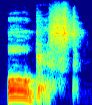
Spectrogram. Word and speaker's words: August: August. August. You pronounce that second syllable in exactly the same way as the word guest in English.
